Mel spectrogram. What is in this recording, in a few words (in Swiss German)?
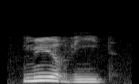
"murwiid", alsace; peche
